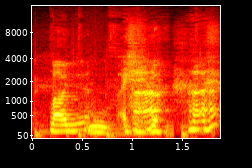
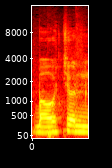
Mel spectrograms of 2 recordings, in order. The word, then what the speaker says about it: Baojun: Baojun? Bacanya kita nggak ngerti kita nggak tahu bacanya. Nggak ngerti apa, tapi kalau kata orang-orang bacanya mirip-mirip Bocuan gitu lah, Baocun gitu ya. Baucun katanya. Bocuan.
